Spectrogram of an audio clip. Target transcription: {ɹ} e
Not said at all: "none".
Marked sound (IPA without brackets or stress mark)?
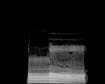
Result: lː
